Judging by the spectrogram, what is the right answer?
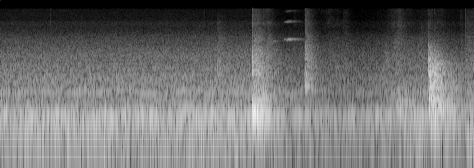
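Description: Two sharp metallic clanks of paint cans being knocked and set down, a little under two seconds apart, the first with a brief ring, over a steady machinery hum.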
